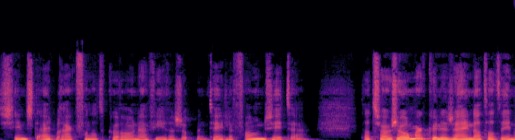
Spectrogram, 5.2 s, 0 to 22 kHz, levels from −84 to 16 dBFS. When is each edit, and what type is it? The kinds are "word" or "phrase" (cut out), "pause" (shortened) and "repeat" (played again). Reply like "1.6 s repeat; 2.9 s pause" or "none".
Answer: none

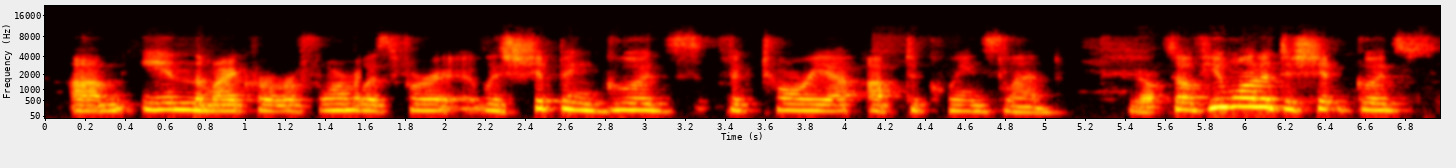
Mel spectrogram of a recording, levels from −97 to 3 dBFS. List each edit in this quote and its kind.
1.5 s word; 2.2 s word; 3.4 s word

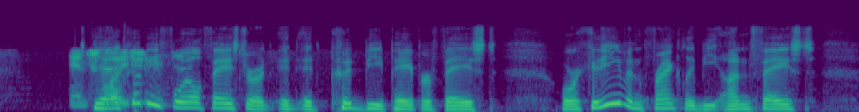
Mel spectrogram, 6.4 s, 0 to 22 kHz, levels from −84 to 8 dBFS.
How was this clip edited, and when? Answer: none

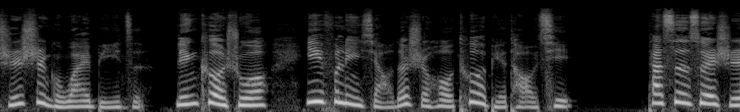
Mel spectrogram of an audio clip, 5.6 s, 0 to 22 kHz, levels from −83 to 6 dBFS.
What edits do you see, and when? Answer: 1.2 s pause

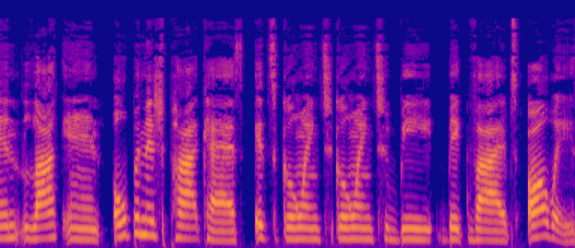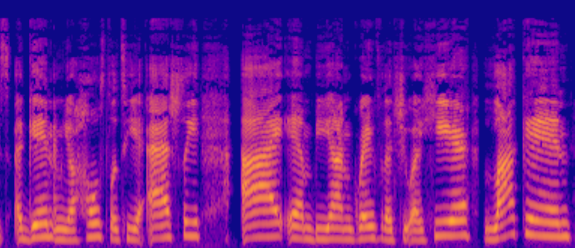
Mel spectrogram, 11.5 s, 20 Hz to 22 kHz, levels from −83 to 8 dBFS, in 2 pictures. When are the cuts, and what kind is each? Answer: 3.3 s repeat; 6.3 s word; 10.5 s pause

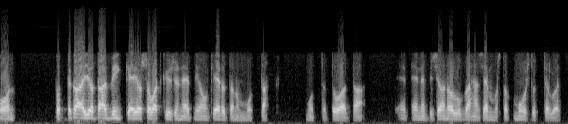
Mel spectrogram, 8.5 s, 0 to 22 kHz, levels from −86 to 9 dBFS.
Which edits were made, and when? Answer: none

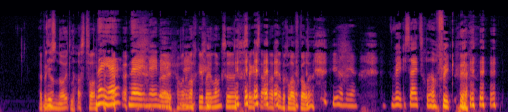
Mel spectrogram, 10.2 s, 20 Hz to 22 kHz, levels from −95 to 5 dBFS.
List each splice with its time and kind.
none

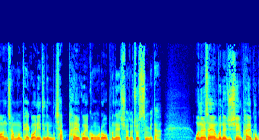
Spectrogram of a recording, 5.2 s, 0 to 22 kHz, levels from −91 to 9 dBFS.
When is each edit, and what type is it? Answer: 1.1 s word

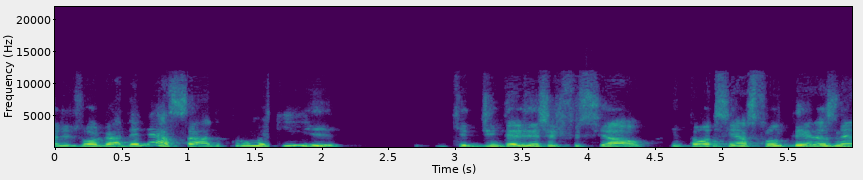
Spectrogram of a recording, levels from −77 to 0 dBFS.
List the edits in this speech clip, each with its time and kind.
1.6 s word; 4.6 s pause

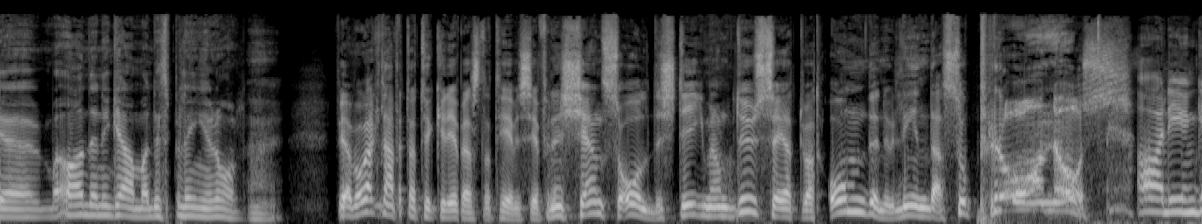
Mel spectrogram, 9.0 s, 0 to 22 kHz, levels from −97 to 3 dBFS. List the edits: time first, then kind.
3.0 s word; 3.4 s word; 6.1 s word

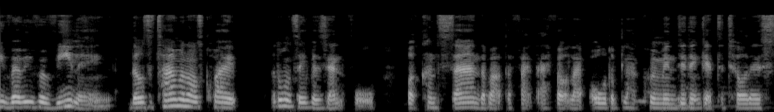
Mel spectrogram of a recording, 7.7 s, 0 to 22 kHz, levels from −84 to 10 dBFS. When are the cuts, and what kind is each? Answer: none

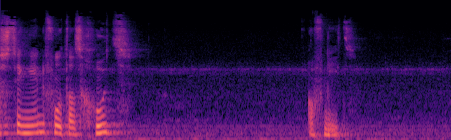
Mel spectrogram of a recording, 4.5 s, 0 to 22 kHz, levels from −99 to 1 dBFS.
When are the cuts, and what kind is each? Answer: none

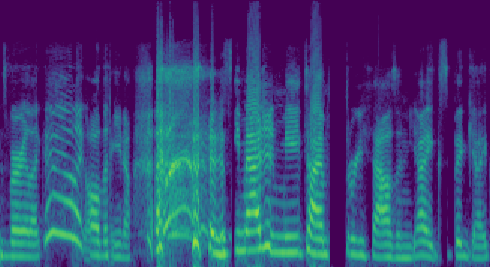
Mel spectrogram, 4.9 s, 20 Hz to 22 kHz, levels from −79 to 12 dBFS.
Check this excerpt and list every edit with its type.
1.1 s word; 2.3 s word; 3.3 s word

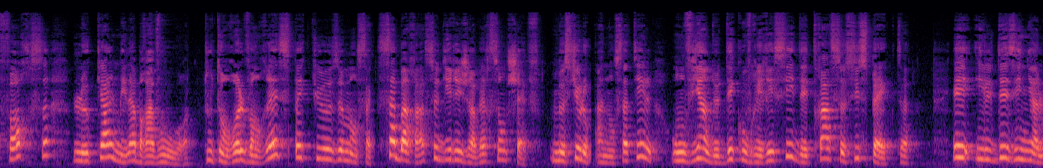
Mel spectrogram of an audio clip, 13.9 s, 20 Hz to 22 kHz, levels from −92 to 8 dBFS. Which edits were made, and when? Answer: 2.6 s pause; 5.0 s word; 7.3 s pause; 7.9 s word

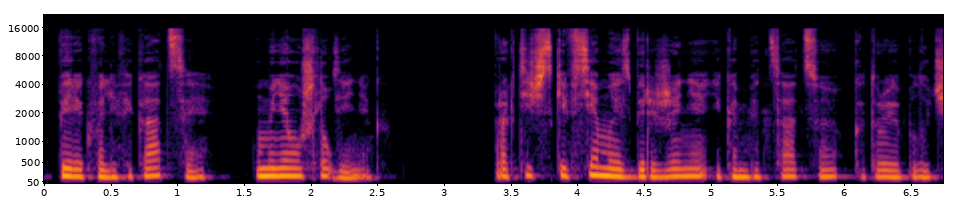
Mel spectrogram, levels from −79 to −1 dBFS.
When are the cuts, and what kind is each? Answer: 2.2 s phrase

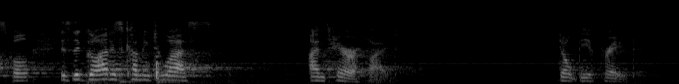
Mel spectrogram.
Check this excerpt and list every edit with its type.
none

